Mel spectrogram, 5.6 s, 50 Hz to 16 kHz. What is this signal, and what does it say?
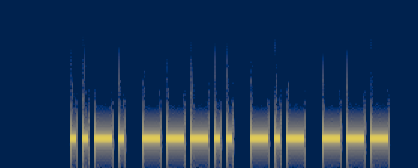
Morse code, heard as a keyed tone, about 15 wpm, 700 Hz. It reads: F8KO
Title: DXCC-100 Call Signs - 4 Characters - 15wpm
